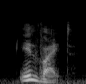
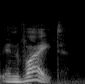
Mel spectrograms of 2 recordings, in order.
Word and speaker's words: invite: So when you send out an invitation, that is an invite. But the act of sending out an invitation is to invite, and that's the accent on the second syllable.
